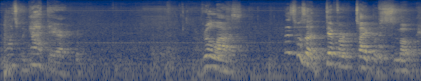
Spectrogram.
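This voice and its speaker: A man telling a folksy, comic tall tale to a live audience in a theatrical manner with dramatic pauses. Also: sits high, sing-song. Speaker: contestant in a tall tales speech contest. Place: indoor room with a live audience. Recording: echoey, noisy room, distant mic.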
